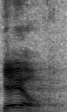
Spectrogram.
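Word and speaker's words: Gaëlle: Oh, I mean, phonetically, it's not pronounced Gaelle. Gaelle. Yeah. That's not what I said. I said Gaelle.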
